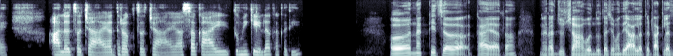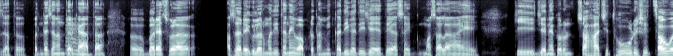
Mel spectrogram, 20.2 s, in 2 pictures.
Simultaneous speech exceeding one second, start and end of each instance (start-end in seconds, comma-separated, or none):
none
